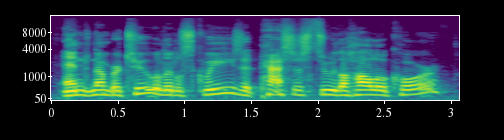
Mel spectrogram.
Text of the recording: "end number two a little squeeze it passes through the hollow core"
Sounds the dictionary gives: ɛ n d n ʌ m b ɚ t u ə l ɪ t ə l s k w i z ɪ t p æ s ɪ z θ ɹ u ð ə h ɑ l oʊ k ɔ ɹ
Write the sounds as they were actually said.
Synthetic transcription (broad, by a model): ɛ n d n ʌ m b ɚ t u ə l ɪ t l s k w i z ɪ t p æ s ɪ z θ ɹ u ð ə h ɑ l oʊ k ɔ ɹ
